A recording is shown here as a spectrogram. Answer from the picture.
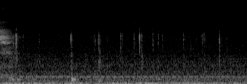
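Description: Computer keyboard keys being typed, a few scattered keystroke clicks as code is entered.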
